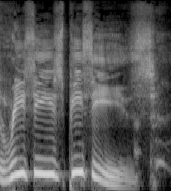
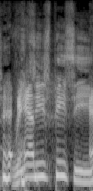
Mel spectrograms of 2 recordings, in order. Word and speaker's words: Reese's Pieces: I think it's Reese's Pieces. – I know. – That's how it's pronounced. Reese's Pieces.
